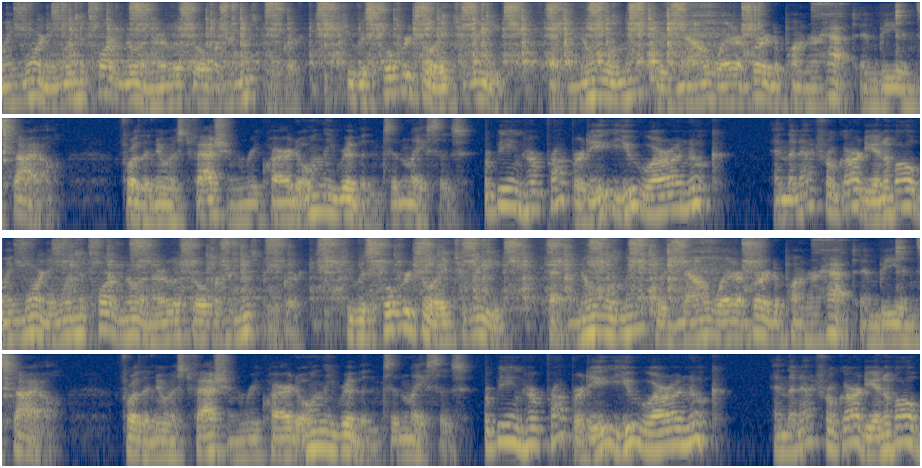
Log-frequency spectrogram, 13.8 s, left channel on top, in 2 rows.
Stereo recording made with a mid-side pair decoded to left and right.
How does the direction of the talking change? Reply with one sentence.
In this clip you hear the talking stay put.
